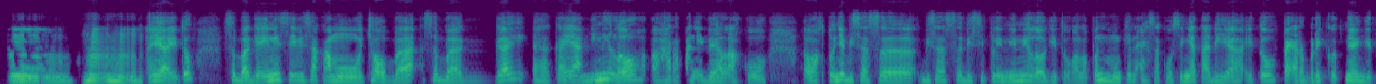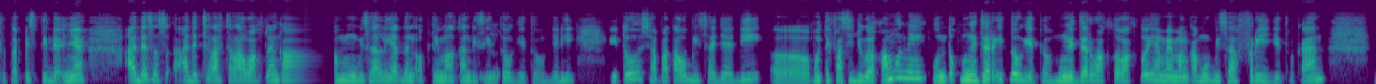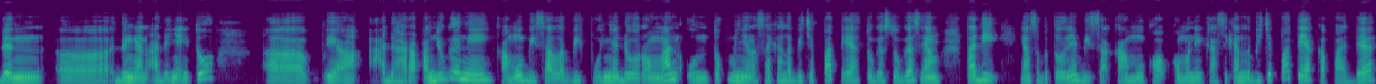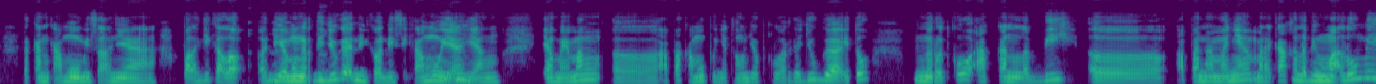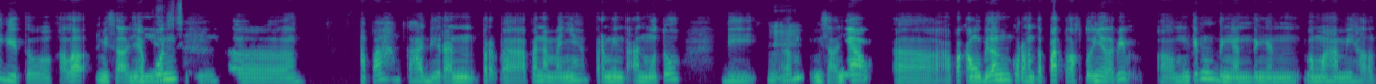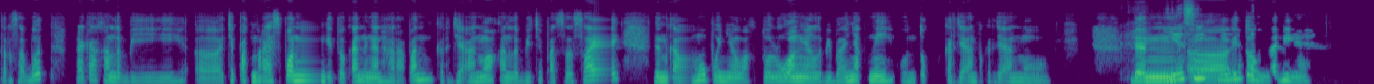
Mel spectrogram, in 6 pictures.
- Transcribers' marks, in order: distorted speech; in English: "free"; other background noise; tapping
- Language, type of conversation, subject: Indonesian, advice, Apa kesulitan Anda dalam membagi waktu antara pekerjaan dan keluarga?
